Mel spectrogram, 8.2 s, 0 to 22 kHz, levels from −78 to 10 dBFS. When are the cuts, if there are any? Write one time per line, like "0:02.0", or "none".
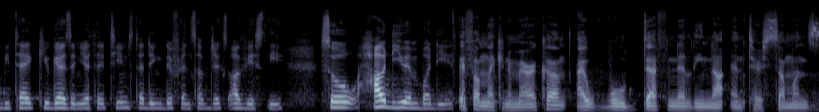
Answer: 0:04.5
